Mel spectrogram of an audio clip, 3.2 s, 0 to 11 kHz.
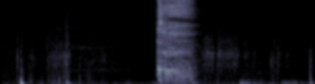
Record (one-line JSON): {"cough_length": "3.2 s", "cough_amplitude": 6486, "cough_signal_mean_std_ratio": 0.3, "survey_phase": "beta (2021-08-13 to 2022-03-07)", "age": "45-64", "gender": "Female", "wearing_mask": "No", "symptom_cough_any": true, "symptom_runny_or_blocked_nose": true, "symptom_shortness_of_breath": true, "symptom_sore_throat": true, "symptom_fatigue": true, "symptom_headache": true, "symptom_onset": "2 days", "smoker_status": "Ex-smoker", "respiratory_condition_asthma": false, "respiratory_condition_other": false, "recruitment_source": "Test and Trace", "submission_delay": "1 day", "covid_test_result": "Positive", "covid_test_method": "RT-qPCR"}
